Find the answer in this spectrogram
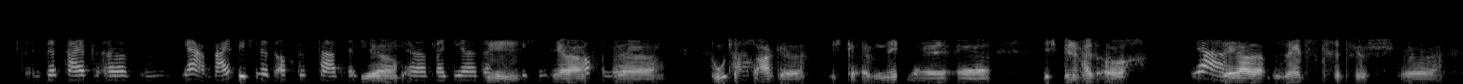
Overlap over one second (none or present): present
